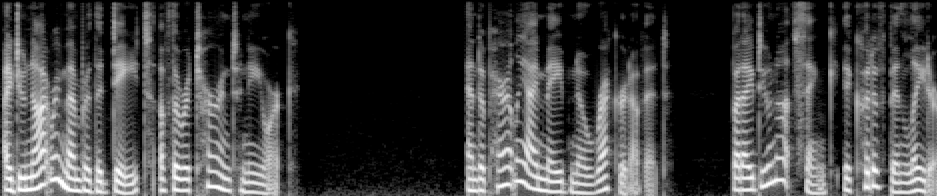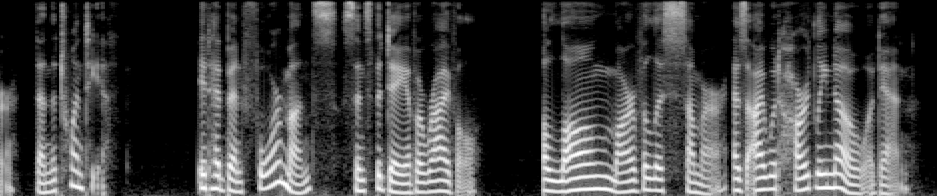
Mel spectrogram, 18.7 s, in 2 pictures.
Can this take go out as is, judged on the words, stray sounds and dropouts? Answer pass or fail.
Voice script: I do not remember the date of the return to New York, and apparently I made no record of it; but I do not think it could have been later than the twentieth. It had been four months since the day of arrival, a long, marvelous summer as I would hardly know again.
pass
